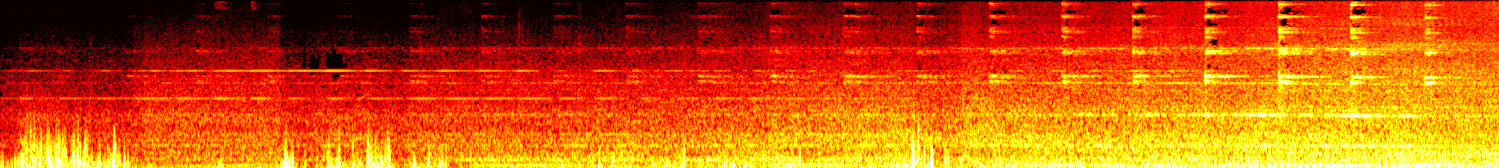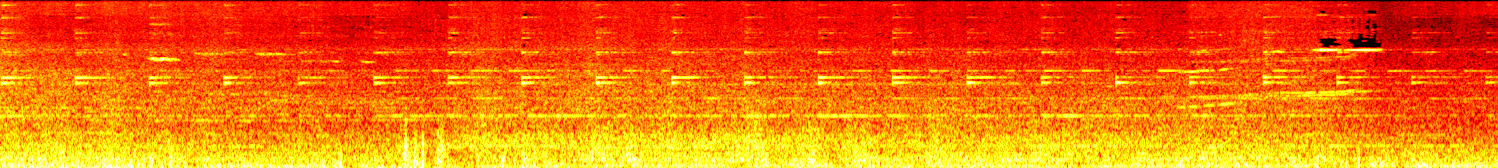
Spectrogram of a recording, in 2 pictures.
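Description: Metra diesel commuter train passing on the middle track: the noise builds as it approaches, the locomotive's engine hum is strongest about a dozen seconds in, and the bilevel cars then roll steadily past with their wheels running on the rails. Wind gusts hit the microphone in the first few seconds, and a regular ringing tick repeats a little over once a second in the background.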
